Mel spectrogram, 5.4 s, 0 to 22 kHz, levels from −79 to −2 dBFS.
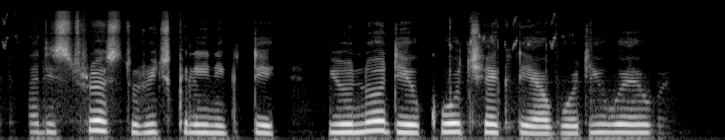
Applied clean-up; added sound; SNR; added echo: neural mask model RNNoise.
